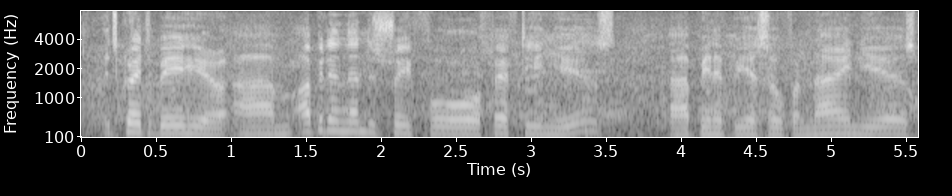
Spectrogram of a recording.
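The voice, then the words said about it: Scottish accent. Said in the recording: “as you can tell with my accent, as a Scot”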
